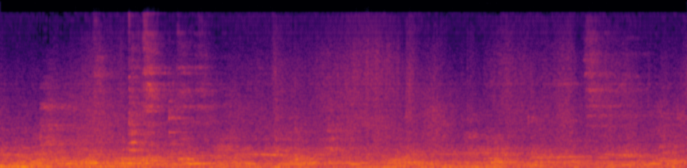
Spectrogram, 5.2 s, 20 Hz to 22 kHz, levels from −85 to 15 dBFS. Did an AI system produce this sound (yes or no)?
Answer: yes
